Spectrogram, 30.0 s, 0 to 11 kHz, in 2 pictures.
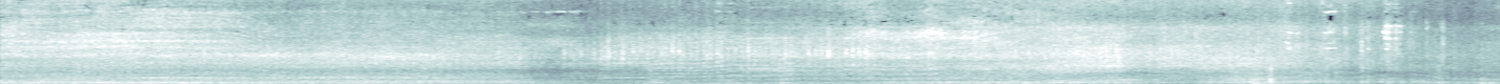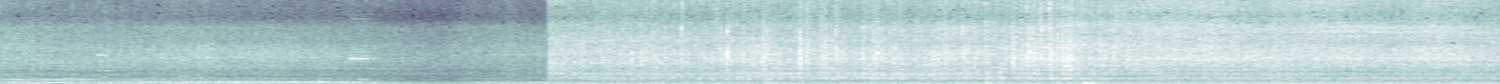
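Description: Heavy diesel engine of a Mahindra motor grader running as it spreads gravel. About 20 seconds in, the sound changes abruptly to the steadier low drone of an Ashok Leyland tipper truck's diesel engine while the truck unloads gravel, with an occasional knock.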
